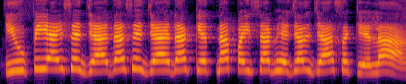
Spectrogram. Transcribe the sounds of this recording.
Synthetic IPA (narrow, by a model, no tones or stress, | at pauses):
jupiajsẽd͡ʒad̪asẽd͡ʒad̪aket̪napəɪjsabʱed͡ʒəld͡ʒasəkela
